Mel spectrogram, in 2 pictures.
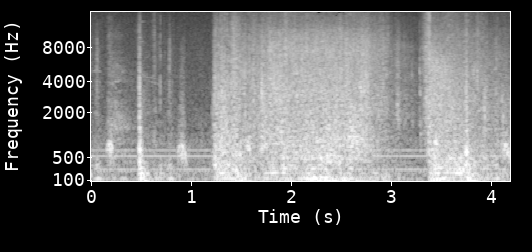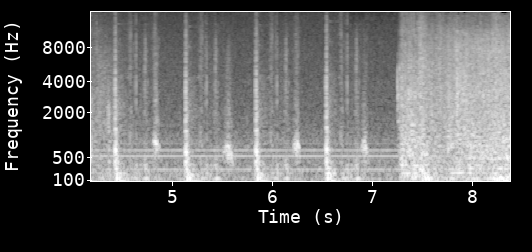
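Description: An axe chops into a tree trunk.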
